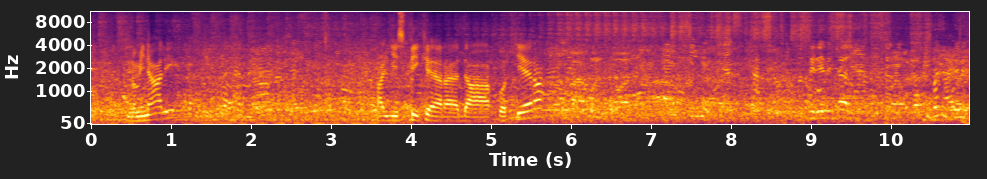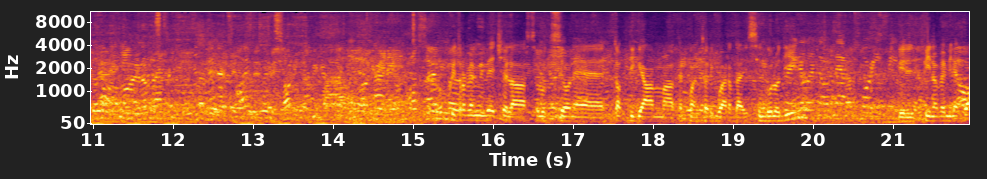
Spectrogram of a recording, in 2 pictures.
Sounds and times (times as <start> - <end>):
Music: 0.0 - 9.2, 9.8 - 17.7
Speech: 0.4 - 21.9.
